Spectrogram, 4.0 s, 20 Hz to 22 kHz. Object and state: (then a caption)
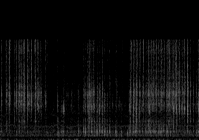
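Scratch-art paper being scratched. A pointed wooden stylus scratches the coating off a flat black wax-coated scratch-art paper sheet, about A4, held flat on a white table. It makes a dense, bright, rasping scratch in quick overlapping strokes that rise and fall in bursts. There is almost no low end.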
